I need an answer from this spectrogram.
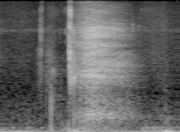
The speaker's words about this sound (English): I had two different, hold on, I'm gonna sneeze. Hold on. Excuse me. Excuse me again.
